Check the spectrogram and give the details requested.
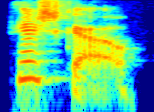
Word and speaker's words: Pishko: I have with me today Jeff and Jacob Pishko and hopefully I pronounced that correctly right that's perfect anyway you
